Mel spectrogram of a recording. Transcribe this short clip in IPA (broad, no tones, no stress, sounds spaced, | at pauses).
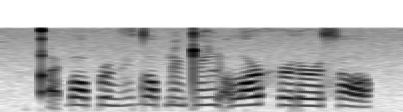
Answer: qʼ ḛ ɠ ɔ p ə˞ ɳ ɛ̤ d ɔ ɓ ẽ ʈ ẽ ʎ ɔ̰ lˠ ə˞ h ə˞ ɾ ə˞ s ɔ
